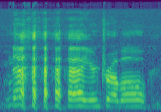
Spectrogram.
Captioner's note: laughter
